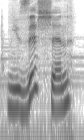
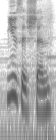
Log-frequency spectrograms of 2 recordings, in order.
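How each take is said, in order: First: The stress is on the second syllable. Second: The stress is on the first syllable. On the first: The speaker calls it right. "If I stress the second one" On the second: The speaker calls it wrong. "If I were to stress the first one"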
